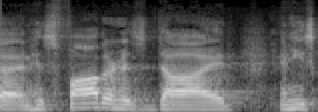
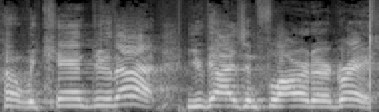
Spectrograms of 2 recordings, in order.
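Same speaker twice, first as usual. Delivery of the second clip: pitched-up, chuckling, dismissive delivery; 7 semitones higher than usual. Retelling how he answered a man in his crowd yelling, a laughing reply. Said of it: "he laughs at it and kind of is like".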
